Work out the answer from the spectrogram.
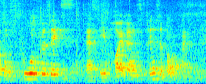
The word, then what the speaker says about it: Huygens: school physics as the Huygens principle. Since he was Dutch, I'm trying to pronounce it that way.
